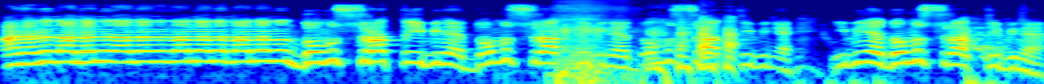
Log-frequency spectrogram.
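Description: Speaking very fast with hardly any pauses, a man projects a raised voice at an extremely high pitch with ordinary pitch variation. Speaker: gaming youtuber. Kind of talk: casual chat. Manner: animated.

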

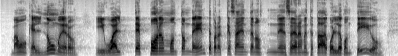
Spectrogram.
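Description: Very fast speech with lively intonation and a Puerto Rican accent, over a quiet background. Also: man, medium pitch for a man. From Puerto Rico. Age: 30s. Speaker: writer and social media personality; podcast guest. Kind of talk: casual interview chat. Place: home room. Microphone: studio mic.

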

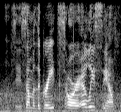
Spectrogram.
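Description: The recording of a woman's voice has a dry sound with no echo and noticeable background noise. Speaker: passenger co-host. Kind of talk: casual conversation. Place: car. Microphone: camera far.

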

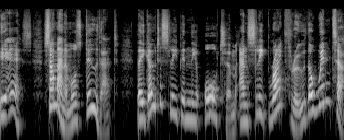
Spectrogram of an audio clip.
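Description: The reading voice sounds natural. It stays that way from start to finish.

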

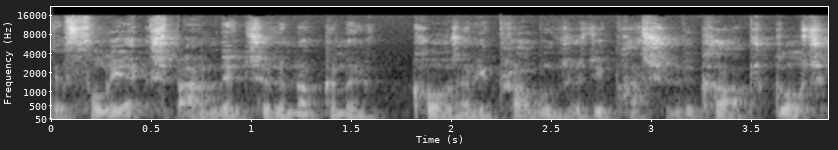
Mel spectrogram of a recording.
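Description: This man talks at a fairly quick pace in a low pitch, with little pitch movement.

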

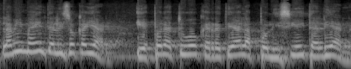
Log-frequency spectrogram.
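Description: Speech comes at a very fast pace with ordinary pitch variation. Light background noise is present. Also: man. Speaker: politician addressing a crowd. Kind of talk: public speech. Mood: joking, laughing, mocking. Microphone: handheld.

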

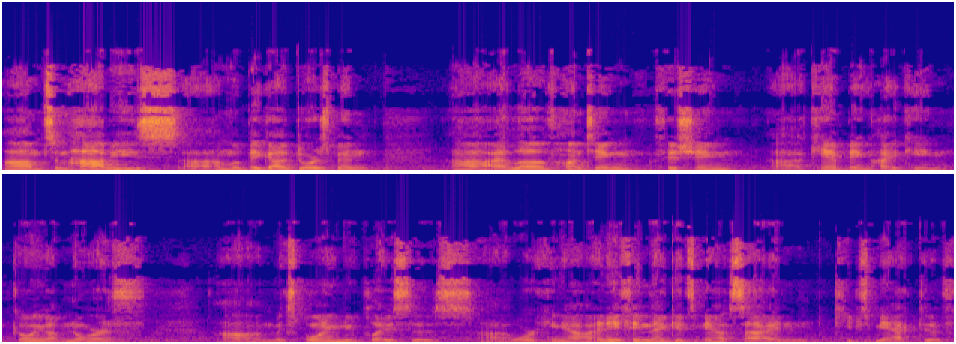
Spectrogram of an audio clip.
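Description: A man speaks in a flat, monotone way at a moderate pace, with an American accent and a fairly low pitch. Noticeable background noise runs under his voice. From Michigan. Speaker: student pilot and Navy veteran. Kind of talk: class self-introduction video. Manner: halting with frequent fillers. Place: home room. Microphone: phone near.

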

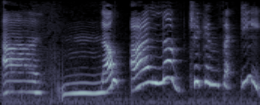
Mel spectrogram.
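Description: This is a cartoonish character voice, female-sounding and extremely high in pitch. It moves at a very slow pace with very wide pitch swings. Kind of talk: improvised puppet play. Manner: hesitant, playful.

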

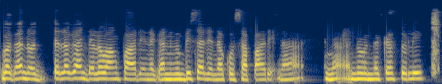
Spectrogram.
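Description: Very rapid speech from a woman, fairly high in pitch. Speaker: caller. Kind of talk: casual chat. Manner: halting.

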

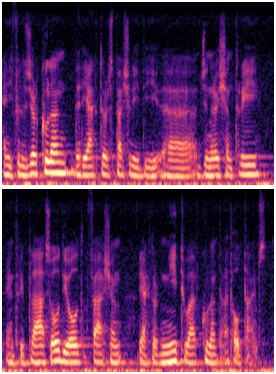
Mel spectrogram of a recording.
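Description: Somewhat breathy and in monotone, flat intonation, a man talks at a fairly quick pace over light background noise. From Italy, Trento. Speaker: nuclear engineer. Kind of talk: lecture. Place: hall.

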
